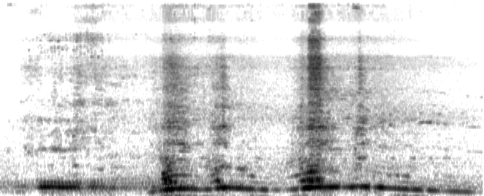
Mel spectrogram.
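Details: MG ZS, previously a no-crank no-start, now starting after repair with brake pressed: quiet idle broken by several clean throttle blips rising and falling smoothly with no misses; engine runs and revs normally.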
